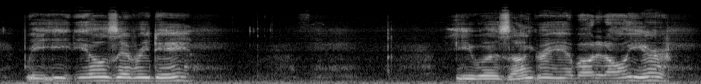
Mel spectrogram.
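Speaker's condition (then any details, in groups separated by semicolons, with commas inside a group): Spasmodic dysphonia; after 34 minutes vibrotactile stimulation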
